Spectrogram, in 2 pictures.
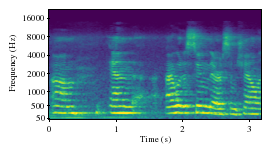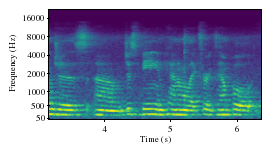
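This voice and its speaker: A woman's voice: mid-range voice, steady tone, unhurried, a little hiss or hum. A woman interviewer asking long questions hesitantly, with many fillers. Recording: echoey room, faint ambience.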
